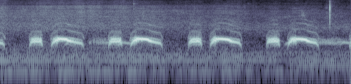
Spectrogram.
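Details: A wild spotted dove with a deep voice, near a branch decoy, coos in a steady pattern: a short hoot followed by a longer arched coo, repeated four times about once a second.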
